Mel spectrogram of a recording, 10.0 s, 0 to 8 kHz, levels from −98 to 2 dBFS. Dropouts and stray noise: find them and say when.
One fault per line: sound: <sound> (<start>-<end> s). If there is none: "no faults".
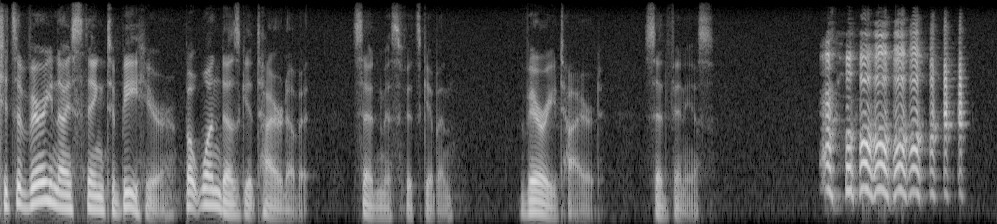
sound: laugh (8.2-9.7 s)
